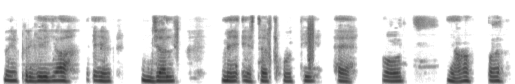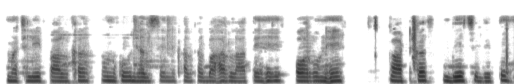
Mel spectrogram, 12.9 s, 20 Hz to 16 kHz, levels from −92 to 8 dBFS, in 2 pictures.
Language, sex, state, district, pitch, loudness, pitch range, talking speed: Hindi, male, Uttar Pradesh, Budaun, 175 Hz, -20 LUFS, 170-180 Hz, 125 wpm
